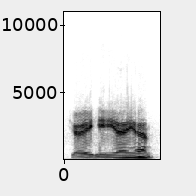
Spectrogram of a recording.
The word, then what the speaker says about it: Jean: How do you spell the French name, Jean? Jean. And how do you pronounce that in English? Jean.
